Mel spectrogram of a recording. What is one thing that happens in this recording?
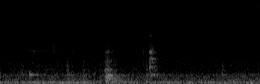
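A large fish splashes in shallow water.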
